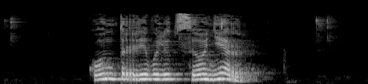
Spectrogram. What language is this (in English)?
Mari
